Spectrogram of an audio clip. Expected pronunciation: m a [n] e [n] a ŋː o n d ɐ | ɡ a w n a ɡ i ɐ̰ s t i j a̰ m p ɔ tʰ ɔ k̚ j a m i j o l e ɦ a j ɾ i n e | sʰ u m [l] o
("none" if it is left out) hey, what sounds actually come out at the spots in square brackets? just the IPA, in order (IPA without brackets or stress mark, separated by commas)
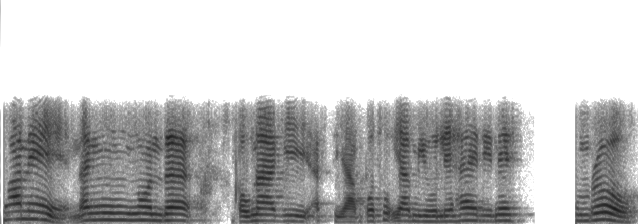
n, n, ɾ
